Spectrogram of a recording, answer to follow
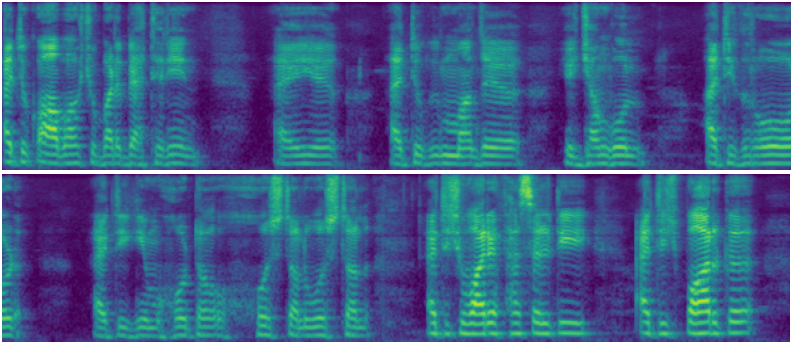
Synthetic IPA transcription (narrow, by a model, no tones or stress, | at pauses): ɐt̪ukaːbʱaːwt͡ʃʰubɐɽebɛɦt̪əɾiːn | ɐt̪ukmɐnz | jid͡ʒɐŋɡul | ɐt̪ikɾoːɽ | ɐt̪ikimɦoʈhoːsʈɐlɦoːsʈɐl | ɐt̪it͡ʃʰʋaːɾʲjapʰɛsilʈi | ɐ̰t̪it͡ʃʰpaɾk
